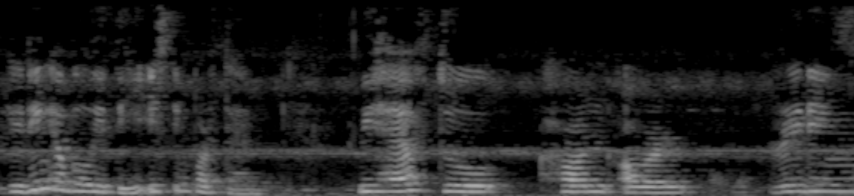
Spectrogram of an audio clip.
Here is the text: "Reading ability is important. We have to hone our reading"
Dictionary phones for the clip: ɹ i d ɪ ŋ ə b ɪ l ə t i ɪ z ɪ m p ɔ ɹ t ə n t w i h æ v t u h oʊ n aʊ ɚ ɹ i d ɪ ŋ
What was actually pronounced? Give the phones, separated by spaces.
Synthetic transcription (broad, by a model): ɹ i d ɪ ŋ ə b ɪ l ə t i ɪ s ɪ m p ɔ ɹ t ə n t w i h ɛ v t u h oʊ n aʊ ɚ ɹ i d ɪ ŋ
